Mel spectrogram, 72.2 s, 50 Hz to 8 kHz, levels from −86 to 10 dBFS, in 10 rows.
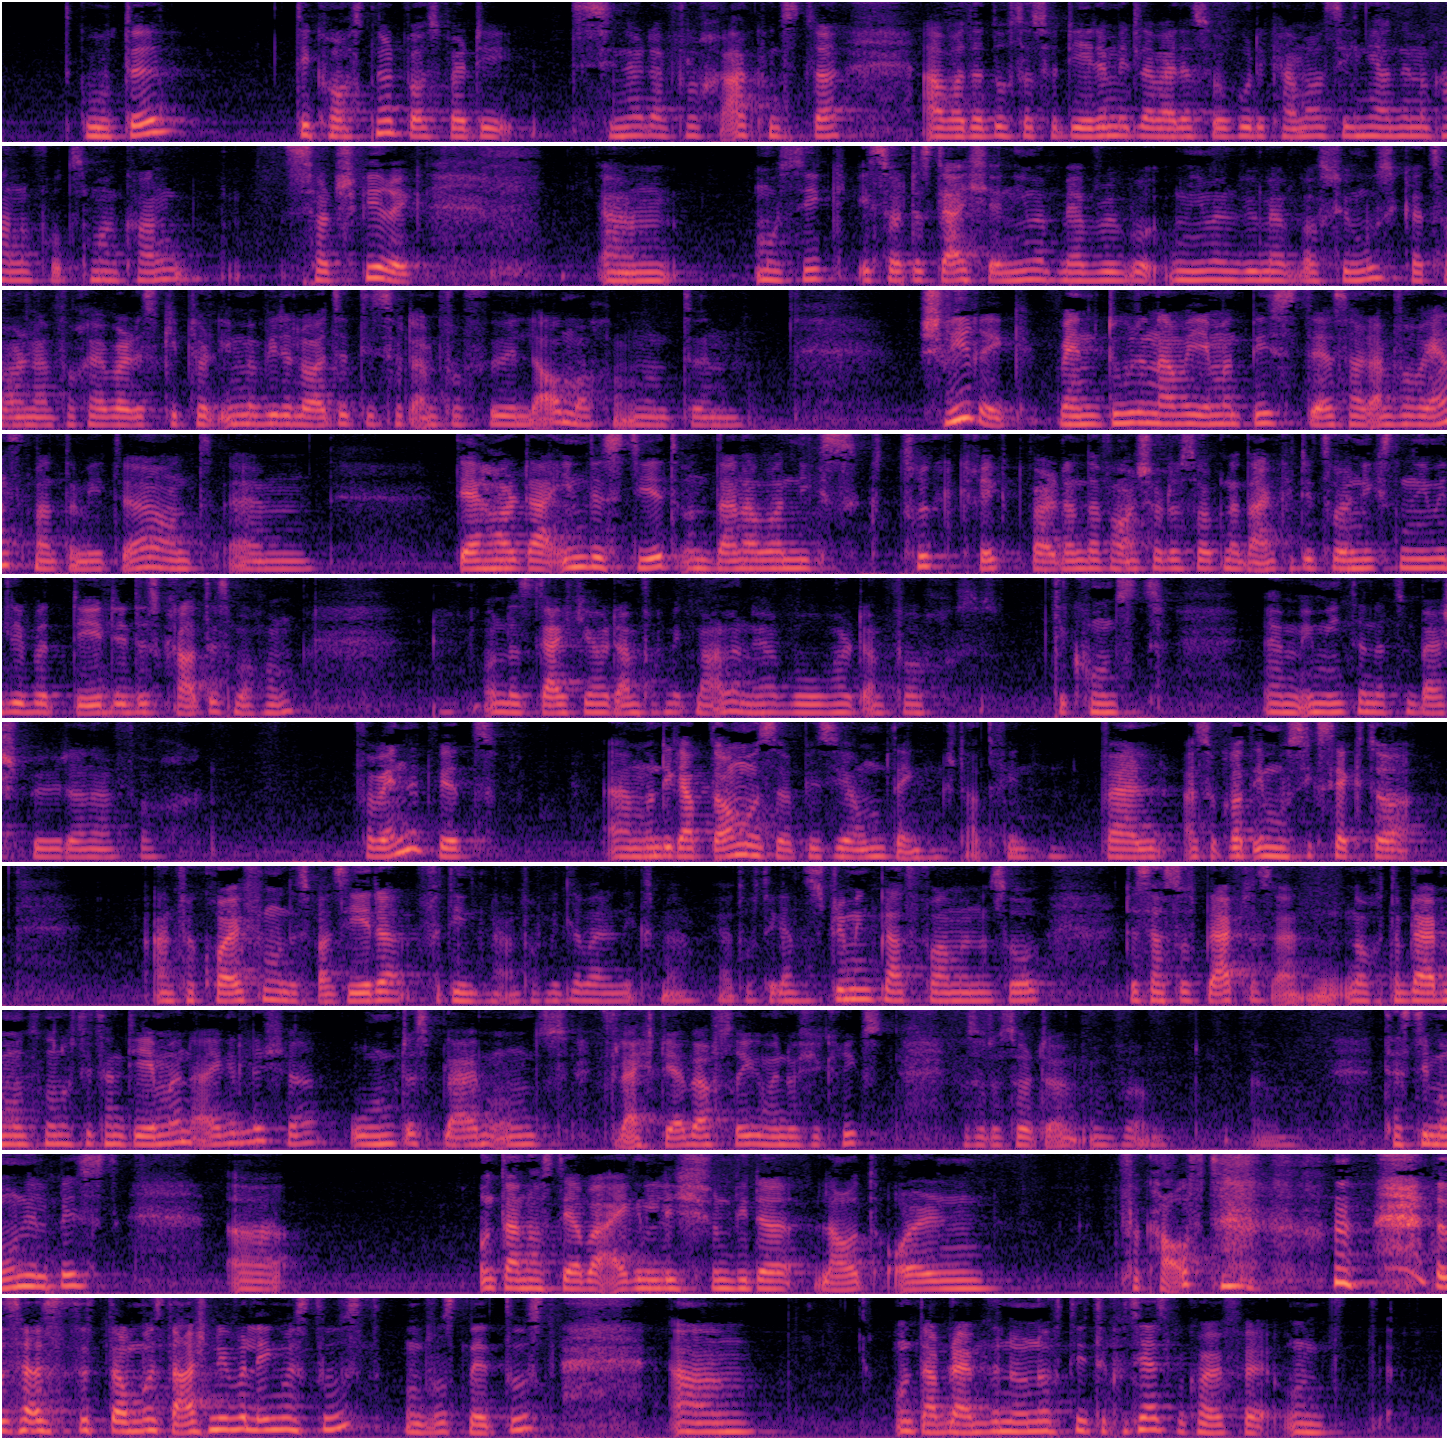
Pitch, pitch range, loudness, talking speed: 180 Hz, 170-190 Hz, -26 LUFS, 200 wpm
